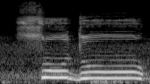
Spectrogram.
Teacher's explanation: صاد کو موٹا پڑا جائے گا، واو ساکن سے پہلے پیش ہے، ایک الف کے برابر کھینچا جائے گا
